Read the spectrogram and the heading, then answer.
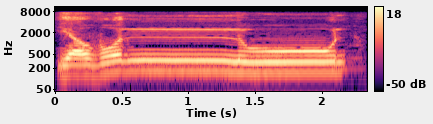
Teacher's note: انا محتاج ان انا بعد ما اقول يظو لازم اعمل ايه افصل بهيئه شفتين طبيعيه يظنون وده يخلي النون تطلع مرققه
